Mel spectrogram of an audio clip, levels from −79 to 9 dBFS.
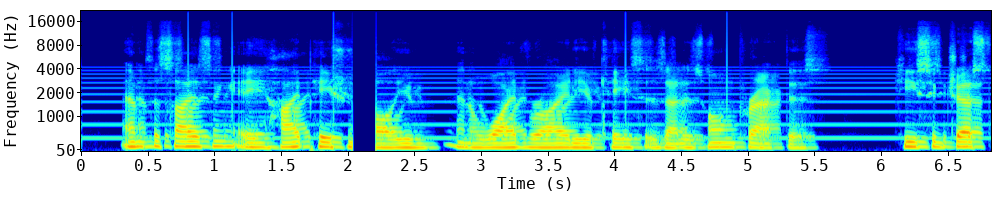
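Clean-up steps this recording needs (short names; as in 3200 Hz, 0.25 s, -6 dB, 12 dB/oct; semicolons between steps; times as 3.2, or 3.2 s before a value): de-click; de-hum 381 Hz, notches 11; room tone fill 2.03–2.21; inverse comb 78 ms -9.5 dB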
